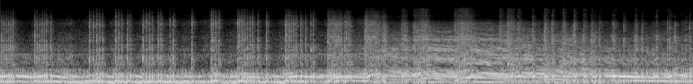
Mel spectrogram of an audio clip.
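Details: 1999 Kawasaki 900 STX jet ski two-stroke after piston replacement following lock-up, first start without water hooked up: loud continuous buzz, revs rising and falling, no knocking or seizing clatter; sounds healthy.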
